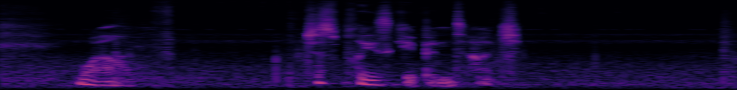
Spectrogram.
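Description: A woman speaks calmly, heard through game audio.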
